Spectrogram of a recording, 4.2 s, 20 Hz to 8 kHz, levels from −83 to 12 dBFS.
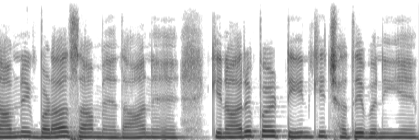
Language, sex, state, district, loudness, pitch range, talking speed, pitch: Hindi, female, Chhattisgarh, Sukma, -15 LUFS, 215-240 Hz, 185 wpm, 220 Hz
